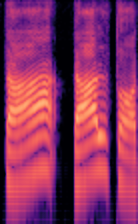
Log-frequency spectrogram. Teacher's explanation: জীভের আগা সামনের উপরের দুই দাঁতের গোড়া গোড়ার সাথে লাগিয়ে উচ্চারিত হয়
